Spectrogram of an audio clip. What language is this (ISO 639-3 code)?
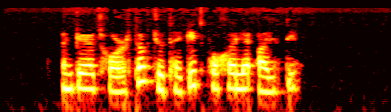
hye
